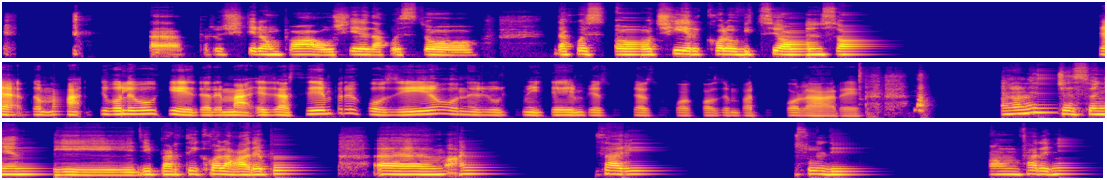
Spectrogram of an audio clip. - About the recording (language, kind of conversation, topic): Italian, advice, Perché mi sento in colpa o ansioso quando mi rilasso nel tempo libero?
- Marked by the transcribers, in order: cough; distorted speech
